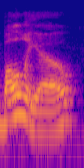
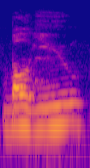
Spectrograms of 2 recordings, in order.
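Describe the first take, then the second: First: The name ends with an 'oh' sound. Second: The name ends with an 'oo' sound. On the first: It is the name as a friend said it. The speaker calls it wrong. "I've just always pronounced it Bolio" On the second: It is the brand's correct pronunciation. The speaker calls it right. "Now I pronounce it Bolu because I think that's the correct"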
